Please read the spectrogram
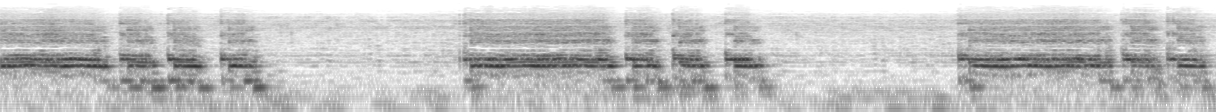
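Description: An effect-processed Windows system sound played as a short, bright musical phrase that repeats about every two and a half seconds, with a quieter stretch between repeats.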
